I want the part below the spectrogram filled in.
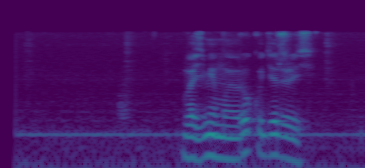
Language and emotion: Russian, neutral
